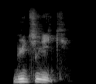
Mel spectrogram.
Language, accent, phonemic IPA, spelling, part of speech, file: French, France, /by.ti.lik/, butylique, adjective, LL-Q150 (fra)-butylique.wav
- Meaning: butylic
